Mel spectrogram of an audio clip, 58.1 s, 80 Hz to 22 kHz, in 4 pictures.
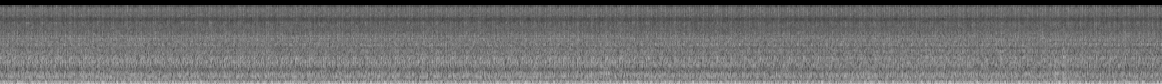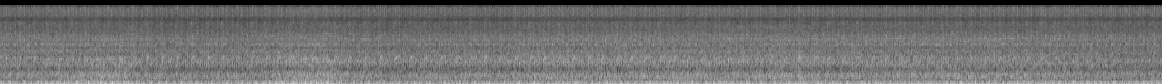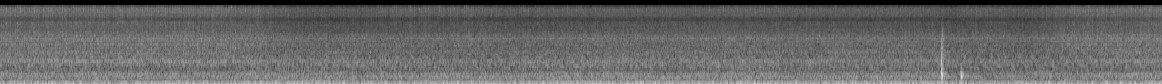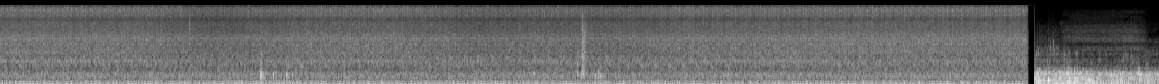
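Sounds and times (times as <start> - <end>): vehicle engine idling: 0.0 - 56.5.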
